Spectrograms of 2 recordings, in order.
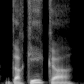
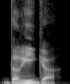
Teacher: the classical Arabic qaf sound often shifts to a guf or g sound. So, the word for minute, daqiqa, becomes dagiga.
